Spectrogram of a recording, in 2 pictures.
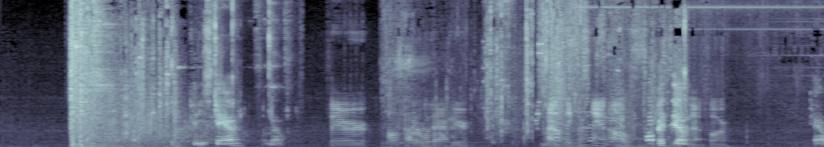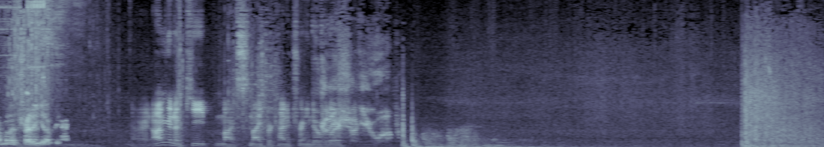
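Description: A rifle fires loud, sharp shots with a booming echo.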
